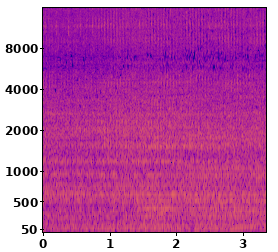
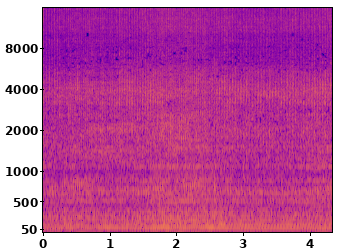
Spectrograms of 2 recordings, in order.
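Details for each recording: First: Skoda Octavia 1.4 TSI at 152,000 km after timing chain replacement, held at idle several minutes: steady, even petrol idle with bright top-end whir, no rattle or knock, unlike the serious noise it made on starting before. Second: Skoda Octavia 1.4 TSI, 152,000 km, cold start with loud, fast metallic rattle; owner had timing chain replaced elsewhere for morning chain noise.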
